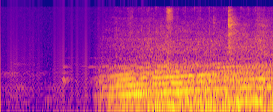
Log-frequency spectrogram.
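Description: Soft background music, then about a second and a half in, a motor vehicle's engine accelerating with street noise, its pitch rising steadily, then starting to drop right at the end.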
